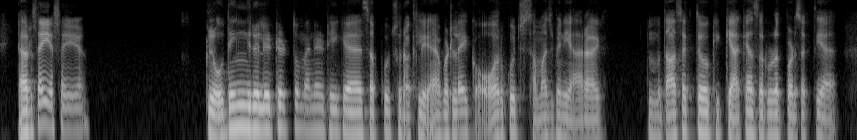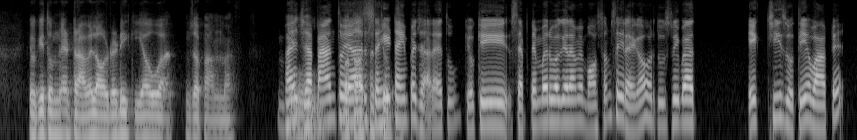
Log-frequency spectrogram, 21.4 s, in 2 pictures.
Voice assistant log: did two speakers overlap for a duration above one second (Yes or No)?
Yes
